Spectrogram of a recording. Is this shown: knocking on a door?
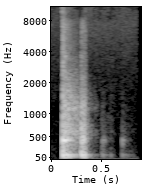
yes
